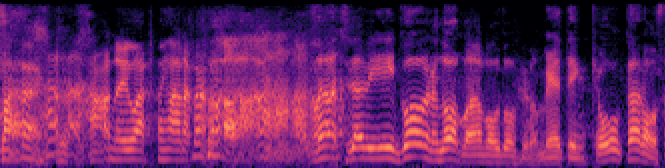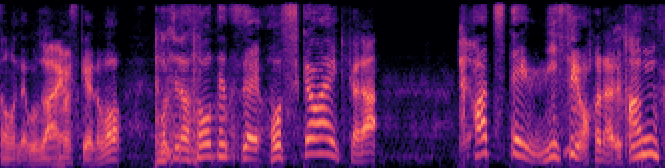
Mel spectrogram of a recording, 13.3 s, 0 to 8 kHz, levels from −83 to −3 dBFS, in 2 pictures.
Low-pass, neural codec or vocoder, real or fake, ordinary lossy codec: 7.2 kHz; codec, 16 kHz, 1 kbps, FreqCodec, larger model; fake; MP3, 48 kbps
